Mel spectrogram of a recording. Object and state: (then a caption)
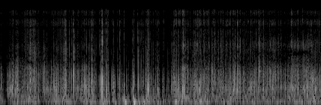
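Plastic bath mat. Fingertips and nails scratch across a large, flat, clear-blue plastic/vinyl bath mat with bubble bumps, lying on carpet. The result is a steady, dense, rough scraping and rasping that stays mostly in the low and middle range, with little bright content and only slight swells in loudness throughout.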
